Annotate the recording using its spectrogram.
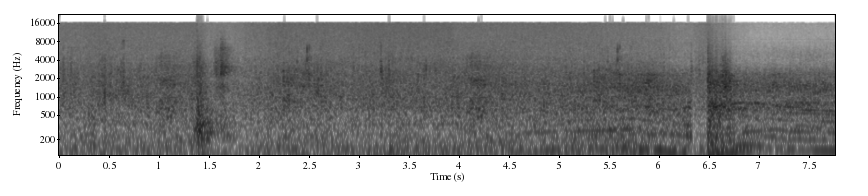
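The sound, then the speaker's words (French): A woman gets into a black car; the car door shuts with a solid thud near the end, after an earlier softer knock, against steady, rushing outdoor noise like wind or surf. No one speaks. “Arrivée vers la voiture, elle entre dans la voiture.”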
